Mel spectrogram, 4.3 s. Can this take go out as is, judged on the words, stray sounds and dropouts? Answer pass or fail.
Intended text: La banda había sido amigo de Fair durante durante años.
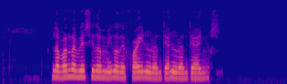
pass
